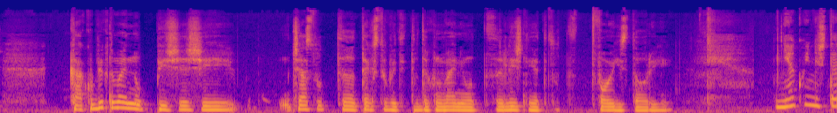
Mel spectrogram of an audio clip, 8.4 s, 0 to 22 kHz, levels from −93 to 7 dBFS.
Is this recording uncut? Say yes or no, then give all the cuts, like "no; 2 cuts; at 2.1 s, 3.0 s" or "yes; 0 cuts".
no; 4 cuts; at 2.9 s, 4.1 s, 5.5 s, 6.1 s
